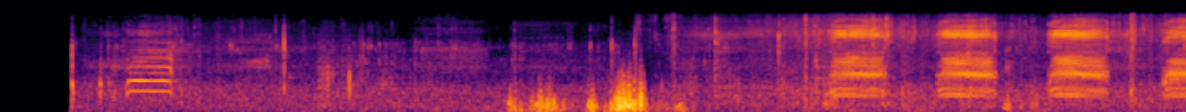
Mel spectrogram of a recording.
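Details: Crows in stormy weather give harsh, nasal calls with stacked tones: a short burst early on, then four or five loud caws spaced about a second apart near the end, over steady wind rumble and rustling.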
